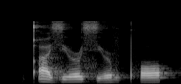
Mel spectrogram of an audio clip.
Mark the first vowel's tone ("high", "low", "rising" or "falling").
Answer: falling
